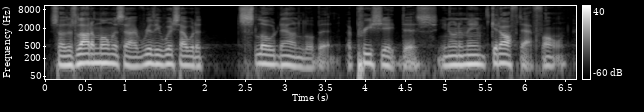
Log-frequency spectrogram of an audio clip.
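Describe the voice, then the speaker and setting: Man in his thirties, podcast guest, smooth mellow voice, rambling and reflective. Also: mid-range voice, fairly even intonation, a little fast, no room sound, clean studio sound. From Florida. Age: 30s. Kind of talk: casual podcast chat.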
